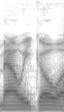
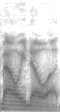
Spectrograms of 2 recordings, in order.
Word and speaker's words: Mauigoa: Yeah, and and shout out to the chat who thinks we are mispronouncing Maui Go it is Maui Noah. That's how you say it.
